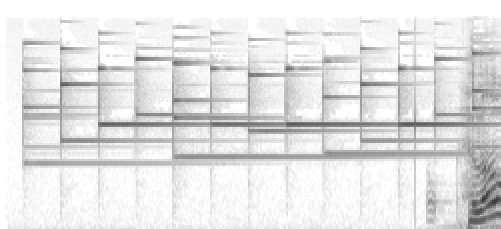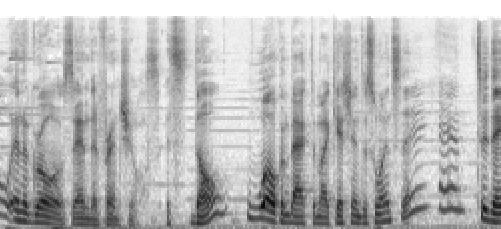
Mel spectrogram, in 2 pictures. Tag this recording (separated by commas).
Speech, Music, Glockenspiel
